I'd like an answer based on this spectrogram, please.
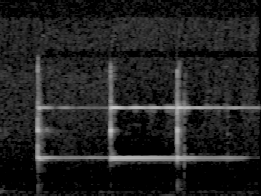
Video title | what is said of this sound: What's your GOLD jewelry worth? -- Tennessee Precious Metals | I can flick it and I know it's silver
